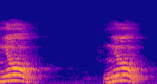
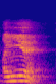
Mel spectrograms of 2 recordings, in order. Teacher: तालु और नाक की सहायता से बोली जाती है ध्वनि ञ, ञ। बहुत सारे बच्चे इसको बोलते हैं अइये।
